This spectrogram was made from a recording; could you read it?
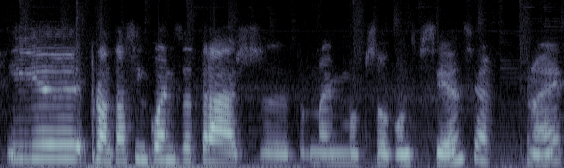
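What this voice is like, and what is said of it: Porto accent, northern European Portuguese. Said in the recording (Portuguese): “sou do Porto, devem reparar o sotaque”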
